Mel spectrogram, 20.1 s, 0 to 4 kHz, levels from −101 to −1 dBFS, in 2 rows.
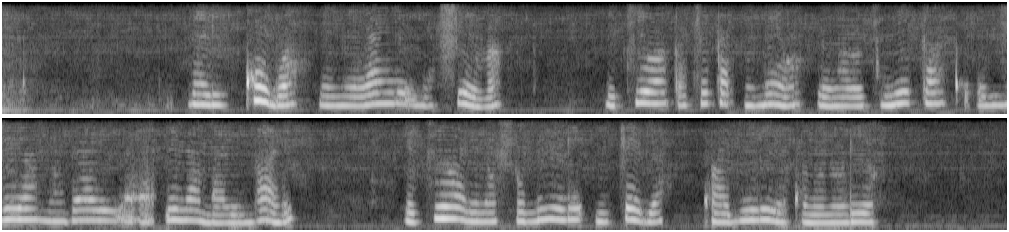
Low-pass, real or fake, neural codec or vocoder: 3.6 kHz; fake; codec, 44.1 kHz, 2.6 kbps, SNAC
